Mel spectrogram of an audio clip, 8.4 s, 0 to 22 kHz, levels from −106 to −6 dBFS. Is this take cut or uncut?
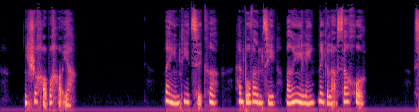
uncut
